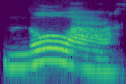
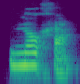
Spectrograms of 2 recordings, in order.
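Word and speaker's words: נֹחַ: Então, aqui é Noar, Noar, Noar, e não Noha. Não é Noha, é Noar.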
